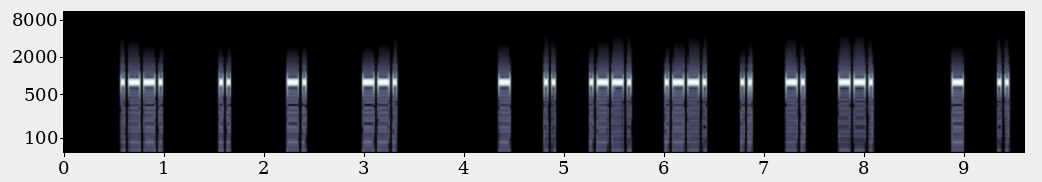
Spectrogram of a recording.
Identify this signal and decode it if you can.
Morse code, heard as a keyed tone, about 32 wpm, spaced as for 16 wpm, 800 Hz. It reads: PING TIPPING TI
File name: Difficult Combos / Difficult Combos-mp3s / T AOEI @30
